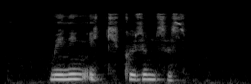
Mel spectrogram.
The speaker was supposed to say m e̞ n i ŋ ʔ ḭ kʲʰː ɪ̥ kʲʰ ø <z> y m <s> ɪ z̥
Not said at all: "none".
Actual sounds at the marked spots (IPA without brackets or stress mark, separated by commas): z, s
